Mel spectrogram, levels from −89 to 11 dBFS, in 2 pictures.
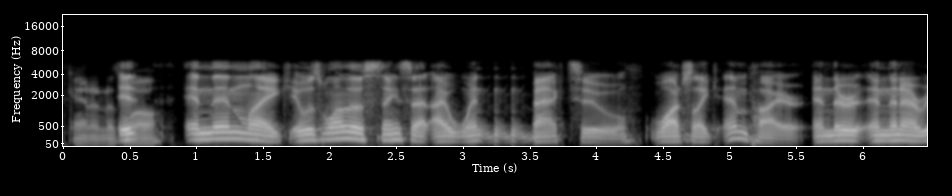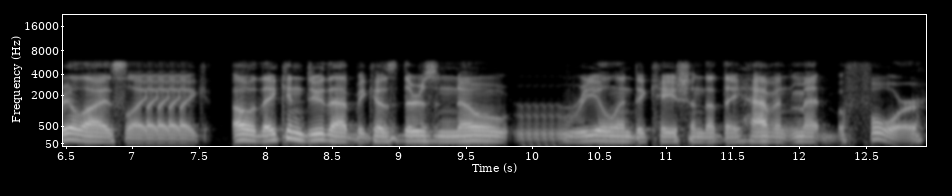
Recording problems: high frequencies cut off; noticeable; nothing above 5.5 kHz
audio stuttering; at 3 s, at 7 s and at 10 s

